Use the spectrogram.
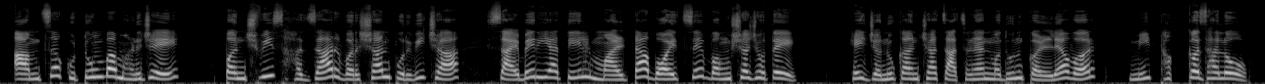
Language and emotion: Marathi, surprised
